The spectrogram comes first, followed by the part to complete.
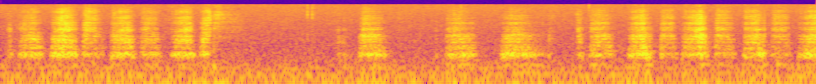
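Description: Felt brush-tip marker rubbed across a grid-paper journal page in quick short strokes, about six a second, colouring in small squares. The strokes pause briefly about a second in, then start again.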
